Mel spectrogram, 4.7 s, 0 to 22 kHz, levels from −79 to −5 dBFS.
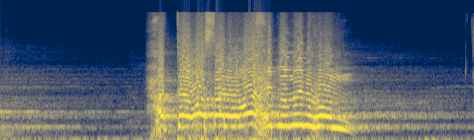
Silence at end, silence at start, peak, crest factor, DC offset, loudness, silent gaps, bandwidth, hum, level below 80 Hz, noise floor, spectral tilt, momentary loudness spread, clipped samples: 0.4 s; 0 s; 0 dBFS; 8 dB; under 0.1%; -4 LUFS; none; 16.5 kHz; none; -32 dBFS; -32 dBFS; -3 dB/octave; 22 LU; 0.3%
